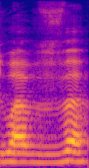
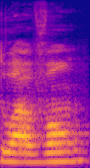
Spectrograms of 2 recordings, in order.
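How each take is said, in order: First: The ending is silent after the consonant. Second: The ending is pronounced as a nasal vowel. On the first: The speaker calls it right. "Eh bien non, c'est" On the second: The speaker calls it wrong. "Les enfants ont tendance à dire"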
